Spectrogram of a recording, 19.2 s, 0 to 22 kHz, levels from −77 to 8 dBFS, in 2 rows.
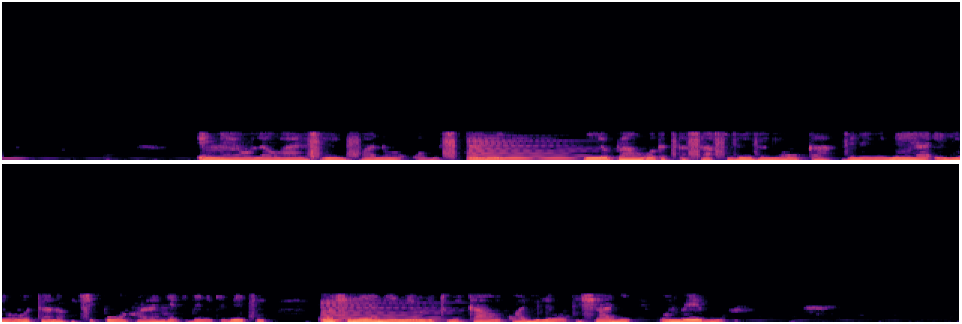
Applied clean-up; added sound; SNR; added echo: classical method log-MMSE.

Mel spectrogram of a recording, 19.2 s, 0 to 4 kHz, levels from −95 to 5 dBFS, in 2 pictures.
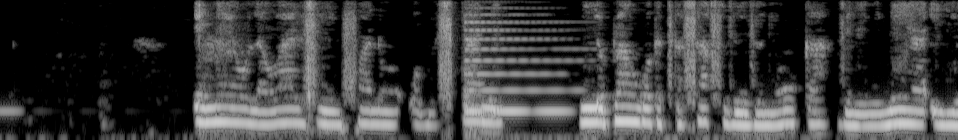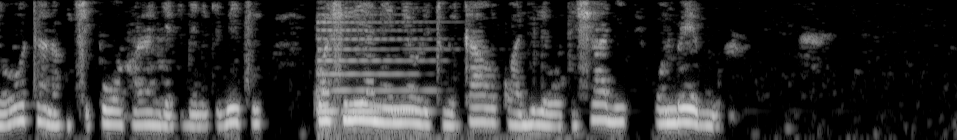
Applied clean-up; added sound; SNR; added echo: classical method Wiener filter.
